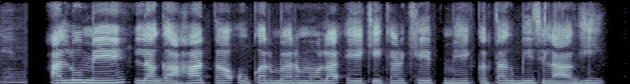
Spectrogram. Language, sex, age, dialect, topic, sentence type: Chhattisgarhi, female, 51-55, Eastern, agriculture, question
